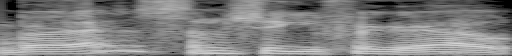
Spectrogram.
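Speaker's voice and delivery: ordinary talk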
